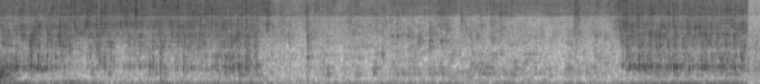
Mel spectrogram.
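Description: Rice being rinsed under a running kitchen tap while cooking beef bhuna, a steady splashing water stream that briefly softens in the middle before returning at full strength.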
